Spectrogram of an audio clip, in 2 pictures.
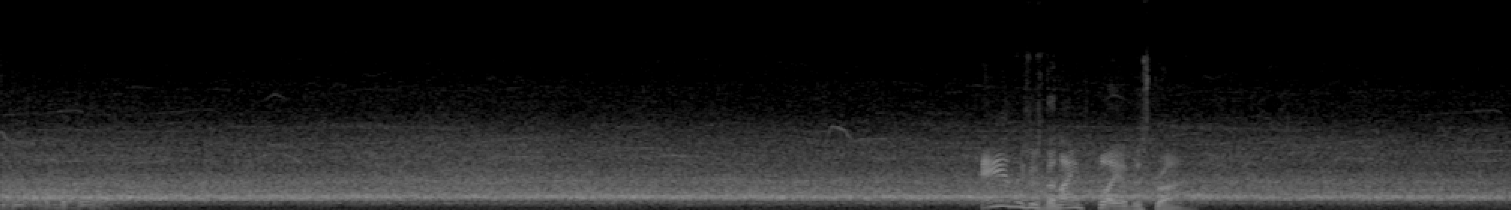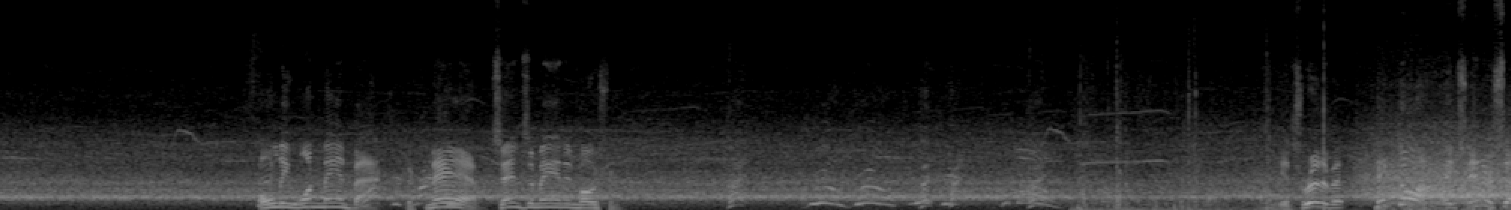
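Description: A large crowd roars steadily in a big stadium.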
